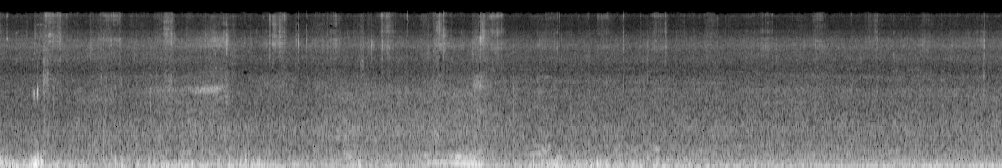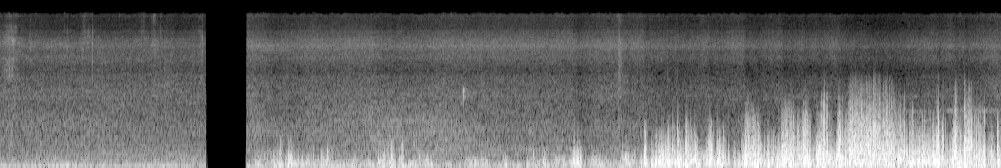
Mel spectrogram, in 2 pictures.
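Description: Wind buffeting a phone's microphone: a low rumble through the first half. After a short gap of silence a little past halfway, it turns loud and gusty in the last few seconds.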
